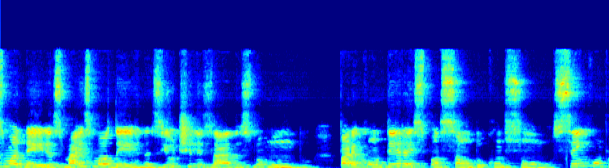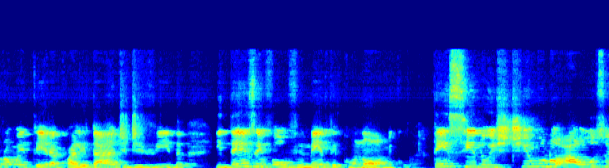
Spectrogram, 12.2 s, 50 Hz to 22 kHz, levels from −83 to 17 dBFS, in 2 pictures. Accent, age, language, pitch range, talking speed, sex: Brazilian, 10-29, Portuguese, 220-315 Hz, 140 wpm, female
